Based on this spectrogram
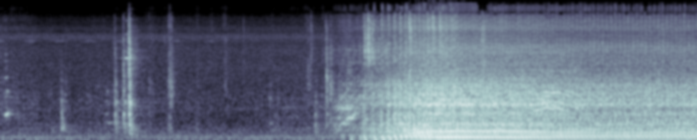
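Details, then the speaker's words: Free old rusty Honda self-propelled walk-behind mower, oil clean and full, fresh gas, started with choke on first pull; a few quiet knocks, then catches into steady even drone without surging; carburetor judged not needing cleaning; normal running. "as you can see, it starts up wonderfully, like most Hondas do, you know. First pull all the time."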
